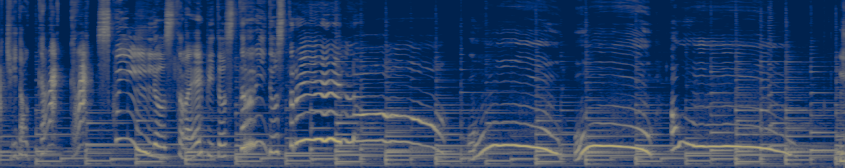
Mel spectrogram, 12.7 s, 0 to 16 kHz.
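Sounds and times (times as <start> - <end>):
speech: 0.1 - 6.0
human voice imitating a dingo howling: 5.3 - 11.8.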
